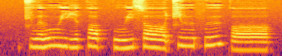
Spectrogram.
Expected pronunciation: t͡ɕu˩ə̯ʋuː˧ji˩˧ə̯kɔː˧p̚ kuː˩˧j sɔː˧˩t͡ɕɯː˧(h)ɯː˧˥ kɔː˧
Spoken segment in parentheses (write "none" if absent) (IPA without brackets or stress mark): f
